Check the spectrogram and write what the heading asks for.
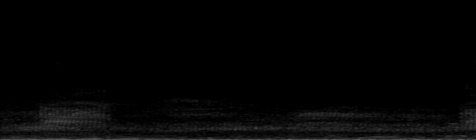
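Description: A bird calling outdoors: one call about a quarter of a second in and a fainter one near the end, over a steady low background rumble.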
